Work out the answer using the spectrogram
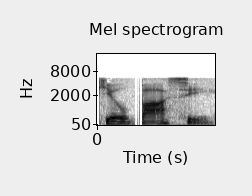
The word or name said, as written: kielbasy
